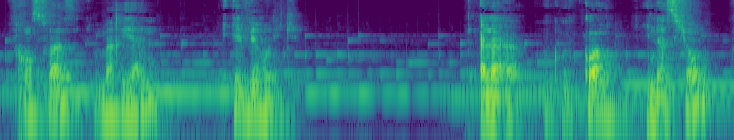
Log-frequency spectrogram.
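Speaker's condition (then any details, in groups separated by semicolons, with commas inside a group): No condition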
